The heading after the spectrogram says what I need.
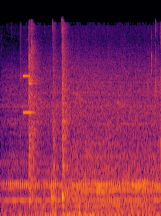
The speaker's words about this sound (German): So klingt es, wenn Ben Biedenkopf seine Schokoladenmaschine anschmeißt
